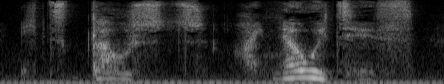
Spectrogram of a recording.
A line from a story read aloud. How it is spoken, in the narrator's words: Noel whispered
